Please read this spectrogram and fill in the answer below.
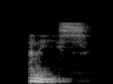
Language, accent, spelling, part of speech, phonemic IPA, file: English, Southern England, anise, noun, /ˈæn.ɪs/, LL-Q1860 (eng)-anise.wav
- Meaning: An umbelliferous plant (Pimpinella anisum) growing naturally in Egypt, and cultivated in Spain, Malta, etc., for its carminative and aromatic seeds, which are used as a spice. It has a licorice scent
